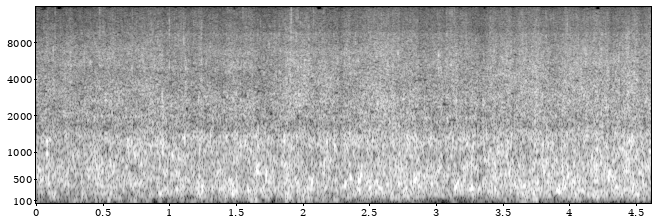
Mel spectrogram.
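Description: Strong, fast river current rushing: a loud, steady rush of water.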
